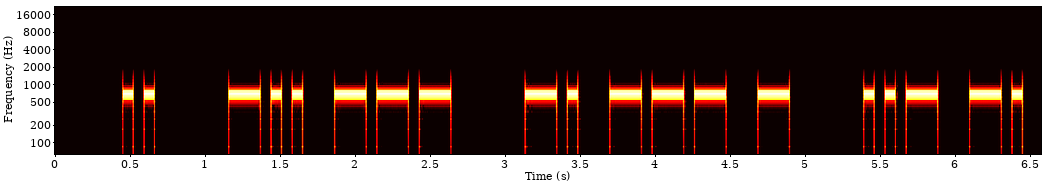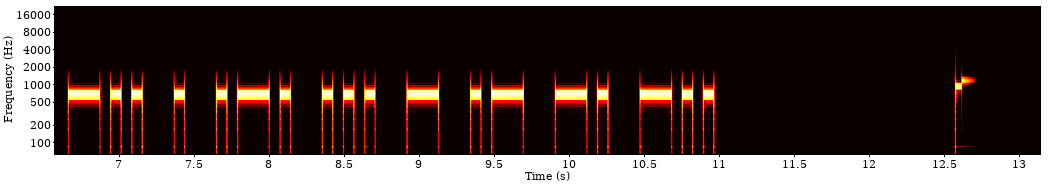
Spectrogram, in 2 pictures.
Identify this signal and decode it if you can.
Morse code, heard as a keyed tone, about 17 wpm, 700 Hz. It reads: I DO NOT UNDERSTAND
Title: Sets of 4 Words 17wpm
